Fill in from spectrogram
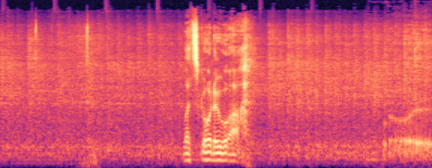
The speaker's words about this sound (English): It's like we're at a train track here.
